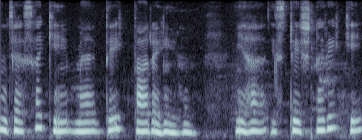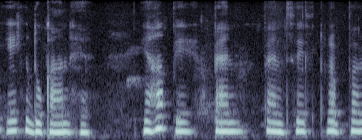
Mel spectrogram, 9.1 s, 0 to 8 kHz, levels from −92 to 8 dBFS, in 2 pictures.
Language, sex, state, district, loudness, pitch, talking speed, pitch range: Hindi, female, Uttar Pradesh, Jyotiba Phule Nagar, -16 LUFS, 195 Hz, 125 wpm, 185-205 Hz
